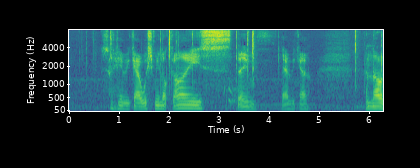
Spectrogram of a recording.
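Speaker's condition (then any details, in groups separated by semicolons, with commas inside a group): No condition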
